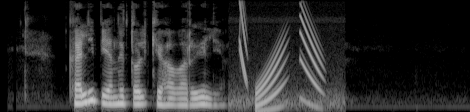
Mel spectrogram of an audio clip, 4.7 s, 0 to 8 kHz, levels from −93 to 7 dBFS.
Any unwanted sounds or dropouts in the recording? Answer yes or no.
yes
